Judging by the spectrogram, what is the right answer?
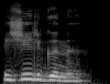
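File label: "зильгыны", Komi-Zyrian, female; audio dict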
